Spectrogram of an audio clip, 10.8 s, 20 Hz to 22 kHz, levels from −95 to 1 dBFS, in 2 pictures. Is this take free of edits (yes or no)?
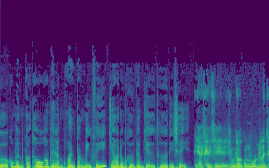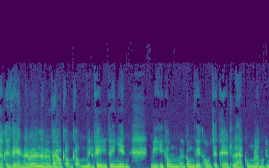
no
